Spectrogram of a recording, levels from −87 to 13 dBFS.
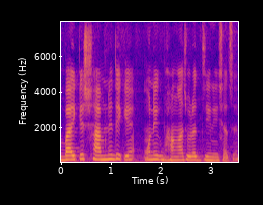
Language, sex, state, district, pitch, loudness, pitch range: Bengali, female, West Bengal, Purulia, 215 Hz, -17 LUFS, 190-225 Hz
